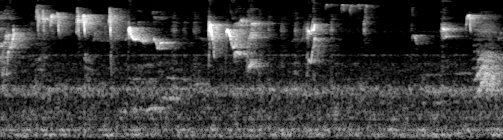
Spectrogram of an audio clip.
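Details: White-eye caught two days ago singing vigorously: a fast run of high, sharp chirps, many sliding downward, delivered in an uneven stream with short gaps.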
